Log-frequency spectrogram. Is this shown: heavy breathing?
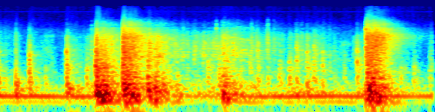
no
